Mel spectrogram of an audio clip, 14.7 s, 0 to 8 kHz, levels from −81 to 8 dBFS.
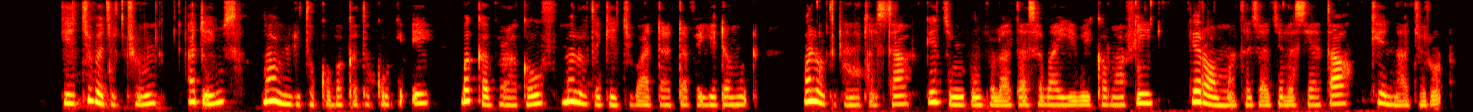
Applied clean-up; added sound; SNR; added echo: neural mask model Resemble Enhance denoiser.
